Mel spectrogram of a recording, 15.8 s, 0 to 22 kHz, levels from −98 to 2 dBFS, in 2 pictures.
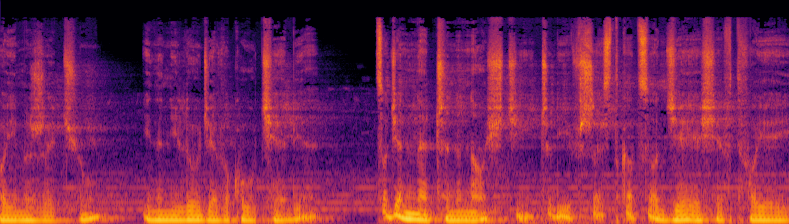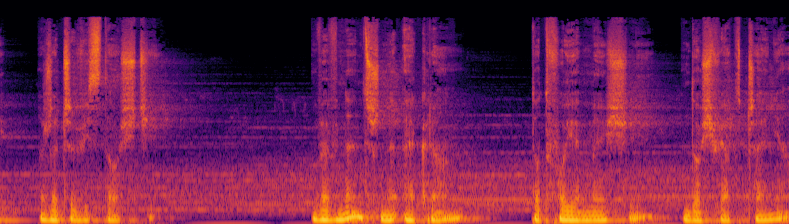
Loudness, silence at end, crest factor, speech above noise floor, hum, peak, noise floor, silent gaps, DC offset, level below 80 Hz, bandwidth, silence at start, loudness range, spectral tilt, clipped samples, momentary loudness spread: -19 LUFS; 0 s; 18 dB; 24 dB; none; -2 dBFS; -41 dBFS; none; under 0.1%; -24 dBFS; 16 kHz; 0 s; 3 LU; -4.5 dB/octave; under 0.1%; 10 LU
